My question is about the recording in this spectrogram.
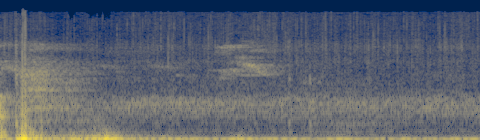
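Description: A sharp knock at the very start, then purge gas bubbling faintly and steadily up through soapy water from a degassing lance under water test.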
